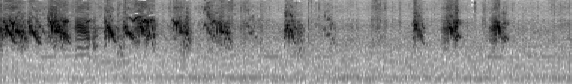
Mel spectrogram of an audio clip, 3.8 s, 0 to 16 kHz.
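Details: Sparrows approaching to be fed at a Tenmangū shrine, 25 November 2020: quick series of loud, high chirps, about three per second, slowing to a few spaced notes at the end.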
